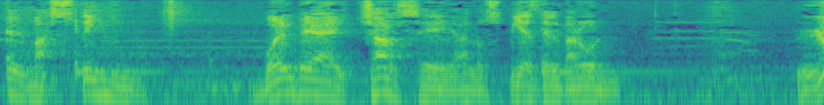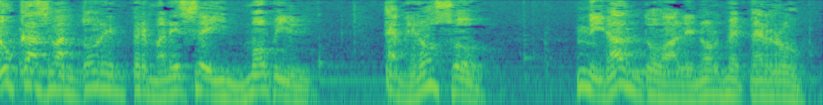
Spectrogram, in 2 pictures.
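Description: A man with a medium-pitched voice narrates an old-style radio drama. His delivery is scripted and theatrical, with music clearly playing behind him. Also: big pitch swings, slow pace.

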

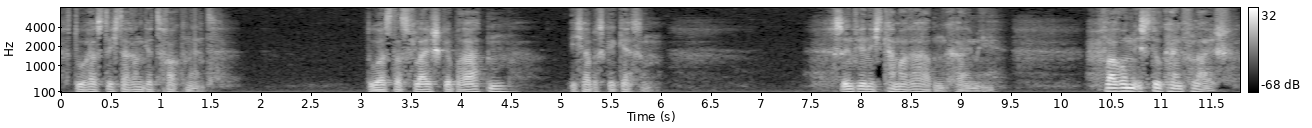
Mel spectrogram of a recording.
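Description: An actor playing a companionable, mournful feather hunter in a dramatic, emotive German radio play. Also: male voice, deep voice, fairly bright tone. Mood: pleading. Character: Narciso, male jungle feather hunter, companionable, mournful, hurt.

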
